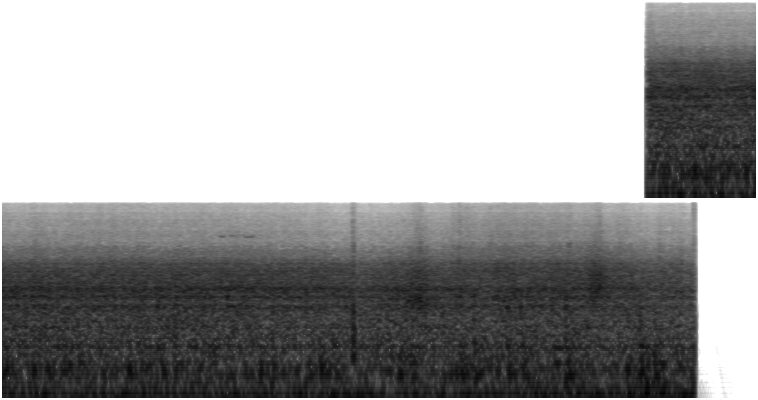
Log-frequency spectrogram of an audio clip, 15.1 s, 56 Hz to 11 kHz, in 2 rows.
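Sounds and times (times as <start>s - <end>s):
road and wind noise in car: 6.5s - 14.6s.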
